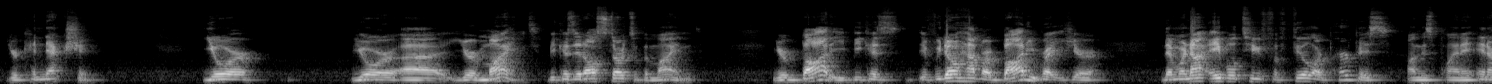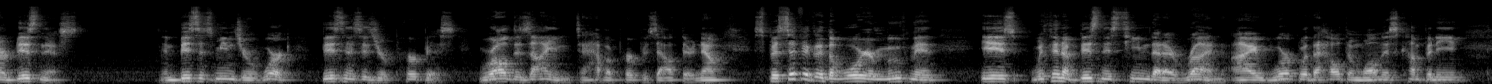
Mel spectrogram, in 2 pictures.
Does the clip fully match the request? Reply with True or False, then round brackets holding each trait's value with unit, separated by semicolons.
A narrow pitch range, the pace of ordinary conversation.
False (5.0 semitones; 155 wpm)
